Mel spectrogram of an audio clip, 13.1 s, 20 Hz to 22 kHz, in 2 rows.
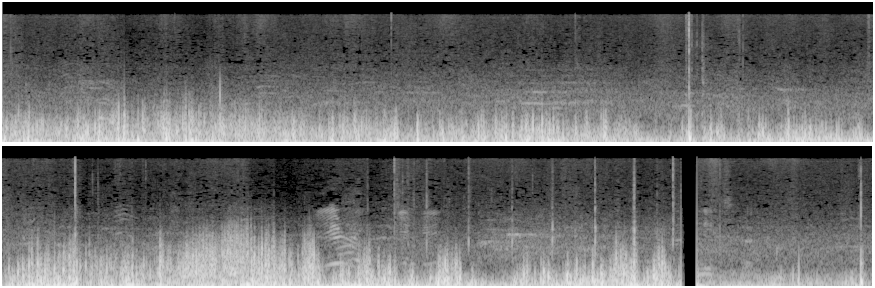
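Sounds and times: wind buffeting microphone: 0:00.0 - 0:13.0
boot kicking rugby ball: 0:05.0 - 0:05.6.

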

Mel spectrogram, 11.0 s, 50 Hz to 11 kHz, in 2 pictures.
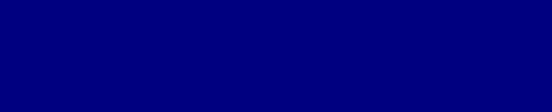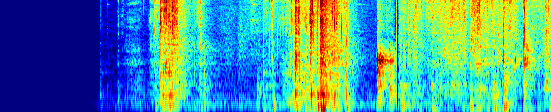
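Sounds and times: packing paper crinkling: 0:07.0 - 0:11.0
cardboard box being handled: 0:08.3 - 0:11.0.

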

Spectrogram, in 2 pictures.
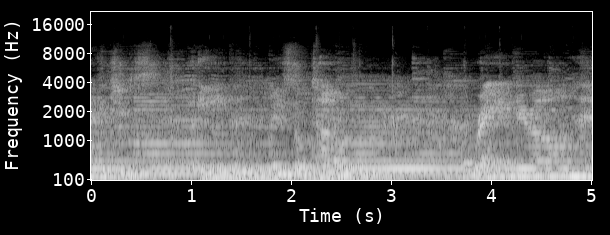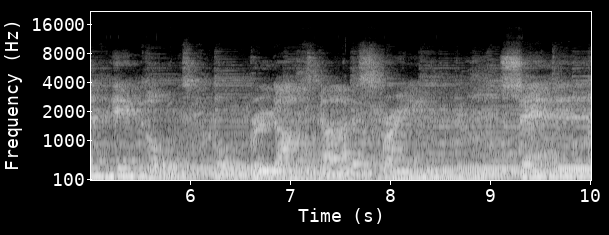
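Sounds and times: upright bass plucked: 0:00.0 - 0:10.0.

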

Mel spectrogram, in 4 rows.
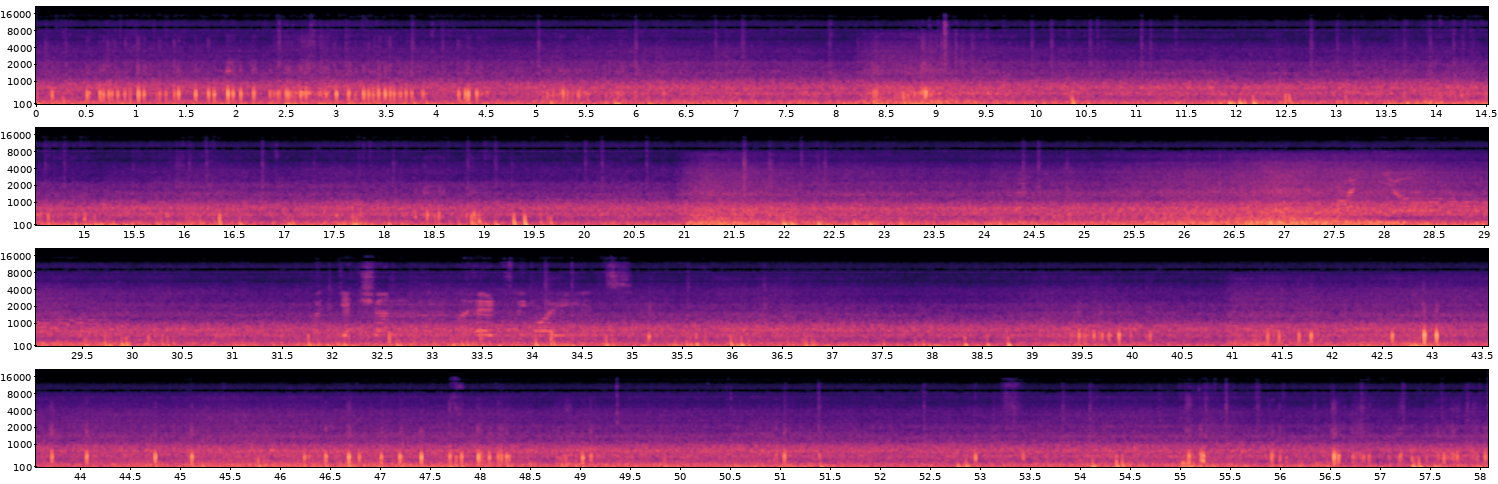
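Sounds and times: tyres rumbling on wet road: 0:00.0 - 0:11.5
rain tapping on windshield: 0:00.0 - 0:20.8, 0:41.1 - 0:58.0
road noise inside moving vehicle: 0:00.0 - 0:58.0.

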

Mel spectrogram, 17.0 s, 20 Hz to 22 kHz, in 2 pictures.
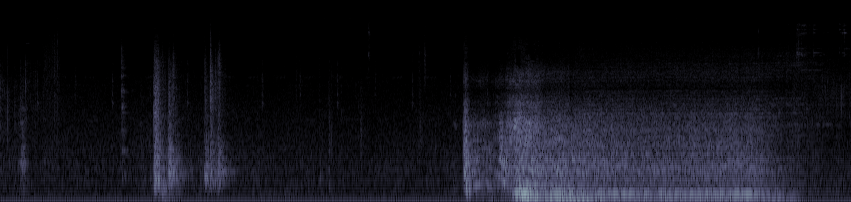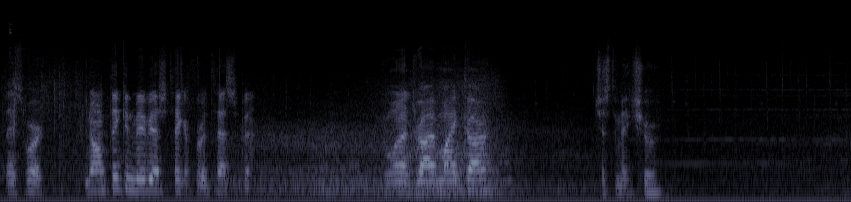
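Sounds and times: car engine cranking and starting: 0:04.6 - 0:08.2.

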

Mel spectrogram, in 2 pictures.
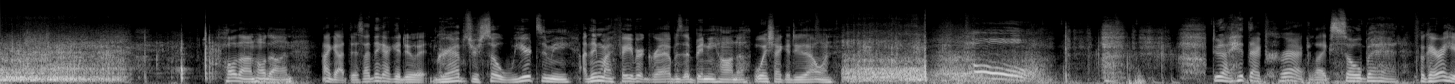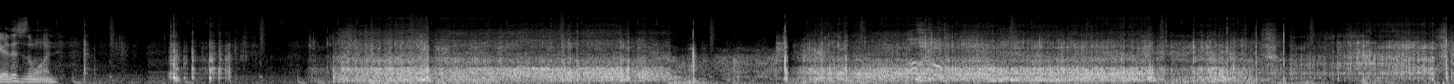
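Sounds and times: skateboard wheels rolling on concrete: 0:00.0 - 0:29.0
skateboard clacking: 0:14.9 - 0:29.0.

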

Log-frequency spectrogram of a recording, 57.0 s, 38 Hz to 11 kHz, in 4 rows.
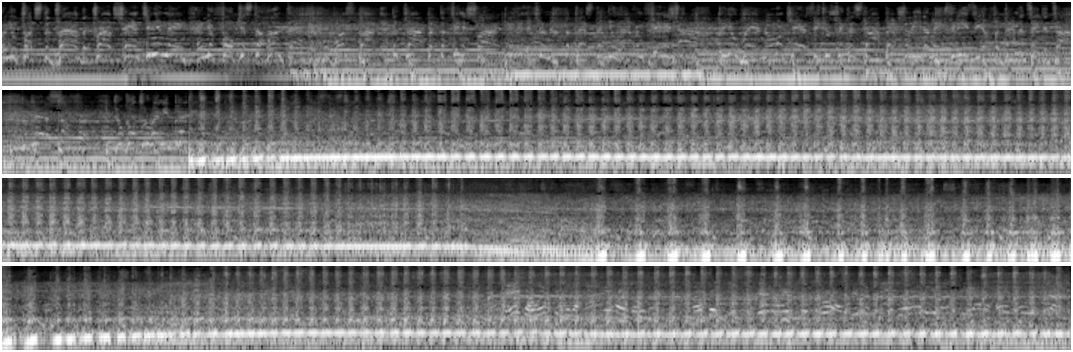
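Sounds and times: tractor engine idling and revving: 0:00.0 - 0:57.0.

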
